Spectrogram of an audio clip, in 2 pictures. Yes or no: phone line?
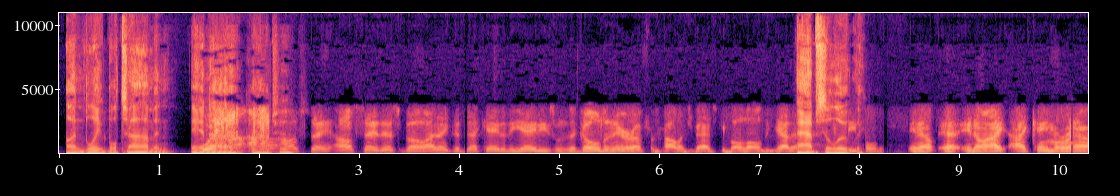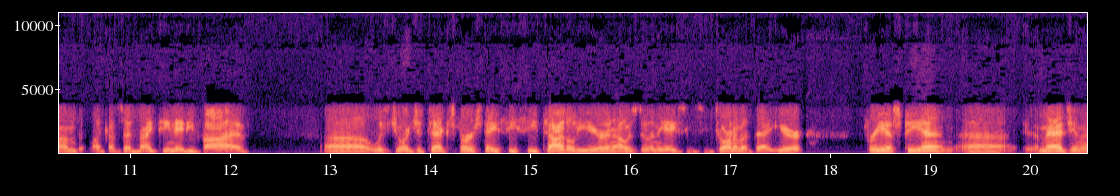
yes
